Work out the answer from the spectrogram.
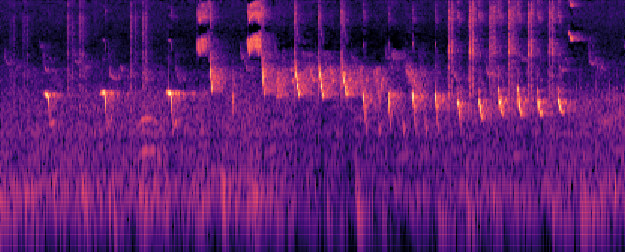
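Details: Asian brown flycatcher singing in the wild, starting with spaced sharp chips, then a quickening run of rapid high clicking notes and thin whistles.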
